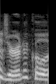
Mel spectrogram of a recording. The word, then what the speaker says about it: juridical: Secondly, the comic has several examples and plot points of how Detect Evil can go wrong, and the juridical implications. Did I say that right? – Juridical? – Yeah, juridical implications of this.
